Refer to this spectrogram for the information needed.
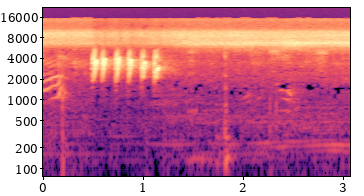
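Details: Little bulbul fledgling, 16 days old and learning to fly, calling for its mother in the open: one rapid, even series of six high, sharp chirps, then quiet.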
